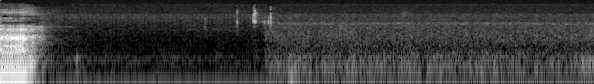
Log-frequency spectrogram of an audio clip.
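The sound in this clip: Computer mouse clicks in a web browser: a few brief, sharp clicks, the first one loudest, followed by a faint, steady background hiss.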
